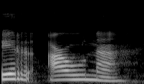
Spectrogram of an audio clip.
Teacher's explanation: ro sukun ini dibaca targik atau tipis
